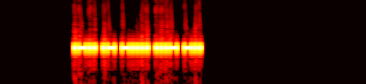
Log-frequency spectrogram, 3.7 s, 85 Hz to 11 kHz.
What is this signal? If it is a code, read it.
Morse code, heard as a keyed tone, about 51 wpm, 700 Hz. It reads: LA6VD
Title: DXCC-100 Call Signs - 5 Characters - Repeated 3x - 50wpm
